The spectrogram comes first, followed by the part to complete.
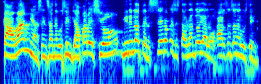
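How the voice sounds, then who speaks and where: A workshop facilitator with a Colombian accent steps through search results while thinking aloud. Pauses are filled with hesitations. Short tag questions to the audience keep coming to make sure everyone is following. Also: medium pitch, bright, forceful tone.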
